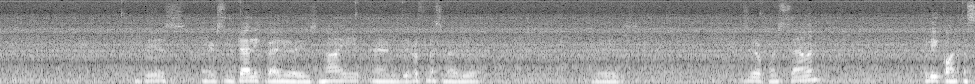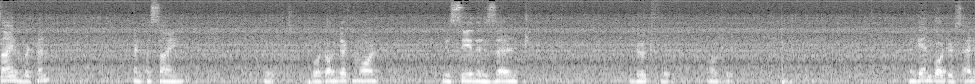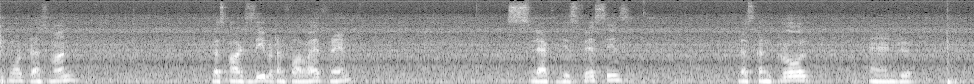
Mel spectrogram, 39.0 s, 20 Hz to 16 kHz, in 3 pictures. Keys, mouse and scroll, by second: 2.1-3.0 scroll down 2, 3.2-8.6 drag, 12.8-15.9 drag, 16.1-17.1 scroll down 1, 17.1 Tab, 18.4-18.8 scroll down 2, 19.2-22.2 middle drag, 23.5 Tab, 26.0 KP_1, 26.7 scroll up 2, 27.3-29.1 shift+middle drag, 29.1 alt+z, 30.2 scroll up 4, 30.9-33.4 shift+middle drag, 33.4 click, 38.7 ctrl+KP_Add.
